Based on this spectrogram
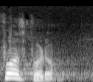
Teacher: La palabra fósforo, la F es fricativa o abierta, S fricativa, F fricativa, o abierta, R, vibrante simple, O abierta, posterior · Term: modo de articulación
